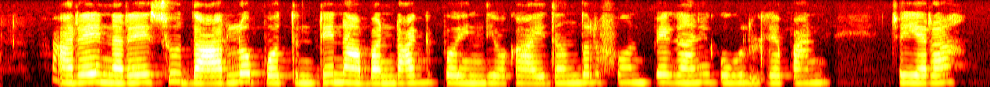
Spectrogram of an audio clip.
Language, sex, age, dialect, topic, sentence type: Telugu, female, 18-24, Southern, banking, statement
